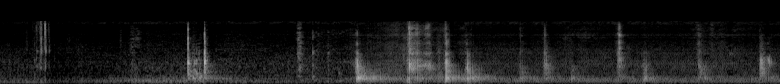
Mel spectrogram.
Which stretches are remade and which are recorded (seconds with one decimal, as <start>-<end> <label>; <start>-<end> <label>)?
0.0-3.5 recorded; 3.5-7.8 remade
